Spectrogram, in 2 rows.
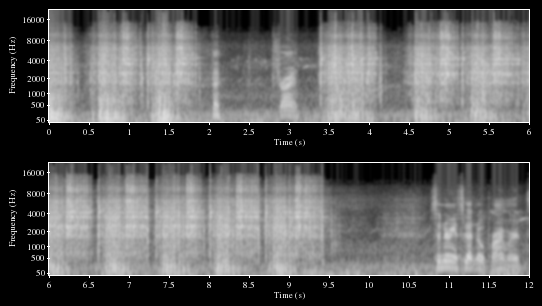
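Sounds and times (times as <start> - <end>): string trimmer engine surging: 0.0 - 2.1, 3.4 - 9.6.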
